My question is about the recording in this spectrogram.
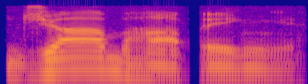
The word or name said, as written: job-hopping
